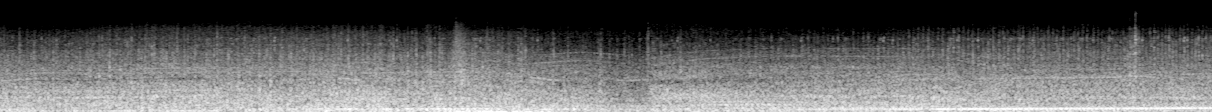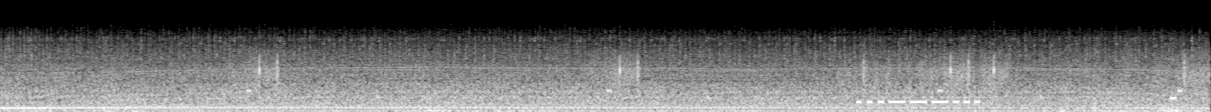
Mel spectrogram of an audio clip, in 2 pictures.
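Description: Tank tracks clatter over rough ground.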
